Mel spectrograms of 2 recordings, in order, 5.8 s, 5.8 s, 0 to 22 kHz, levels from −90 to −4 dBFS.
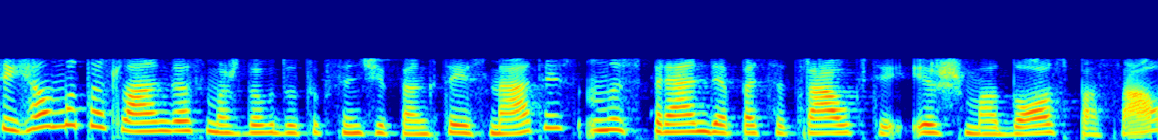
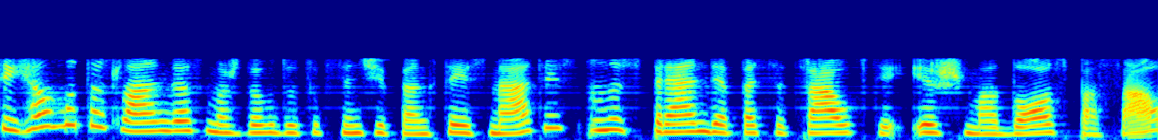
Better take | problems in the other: first | noise reduction (neural mask model DeepFilterNet 3)

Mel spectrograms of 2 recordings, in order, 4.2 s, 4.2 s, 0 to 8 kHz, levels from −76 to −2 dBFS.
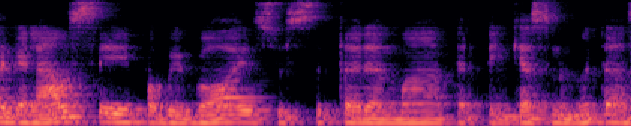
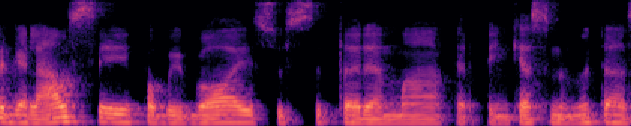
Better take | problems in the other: second | room echo; dies away in 0.3 s

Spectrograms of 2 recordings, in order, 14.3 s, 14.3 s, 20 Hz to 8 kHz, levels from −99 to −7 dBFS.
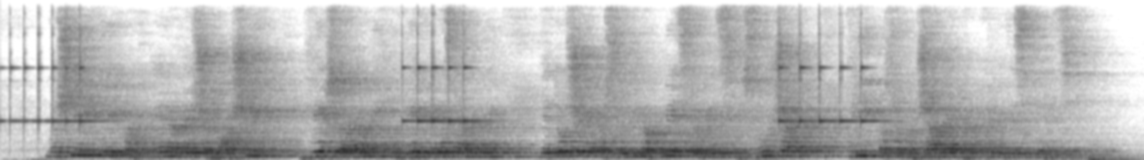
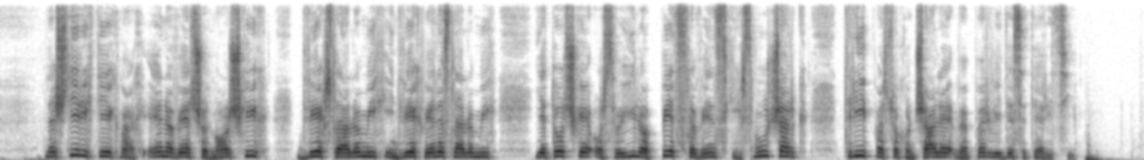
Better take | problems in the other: second | background sound (Chink, clink); 13 dB below the speech // room echo; dies away in 2.2 s

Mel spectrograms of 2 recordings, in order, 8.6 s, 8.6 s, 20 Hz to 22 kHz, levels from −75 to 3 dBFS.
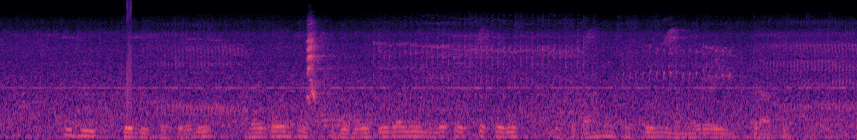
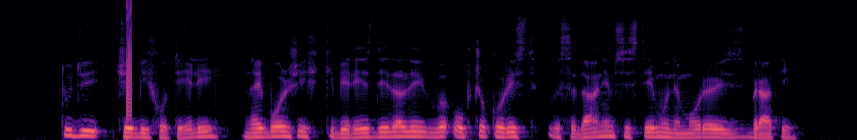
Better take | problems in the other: second | background sound (Stream); 2 dB above the speech

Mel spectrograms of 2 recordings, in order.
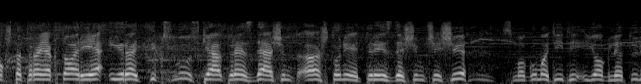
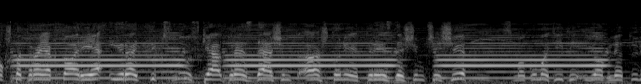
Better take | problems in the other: first | background sound (Bowed string instrument); 1 dB above the speech

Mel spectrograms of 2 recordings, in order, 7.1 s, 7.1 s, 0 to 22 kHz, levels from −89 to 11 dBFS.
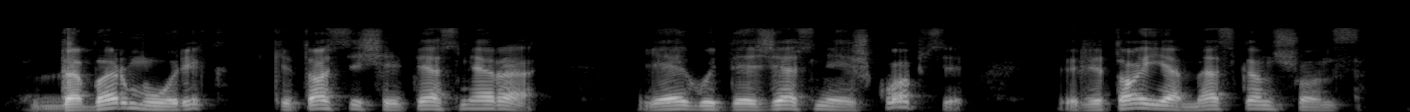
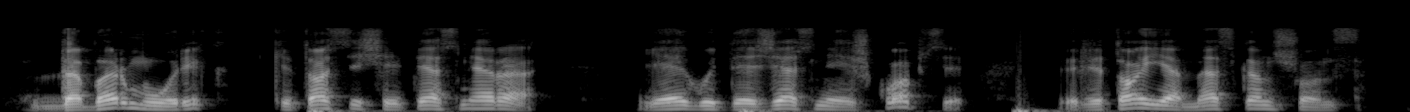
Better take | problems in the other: first | background sound (Thump, thud); 17 dB below the speech

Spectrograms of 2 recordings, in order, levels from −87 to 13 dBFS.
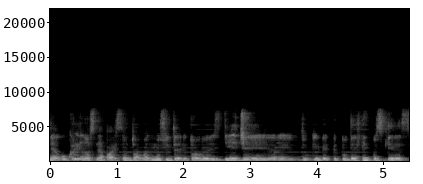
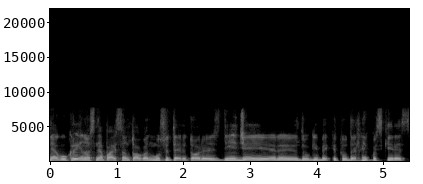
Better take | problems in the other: second | noise reduction (neural mask model DeepFilterNet 3)

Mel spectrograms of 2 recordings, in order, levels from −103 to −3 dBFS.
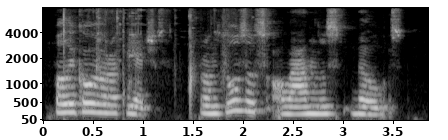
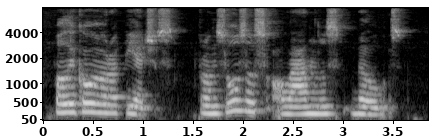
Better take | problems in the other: second | noise reduction (neural mask model RNNoise)

